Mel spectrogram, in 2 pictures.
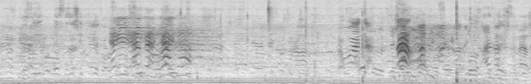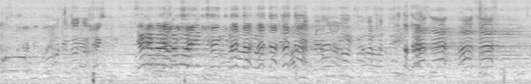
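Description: Men shout to each other across an open outdoor field.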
